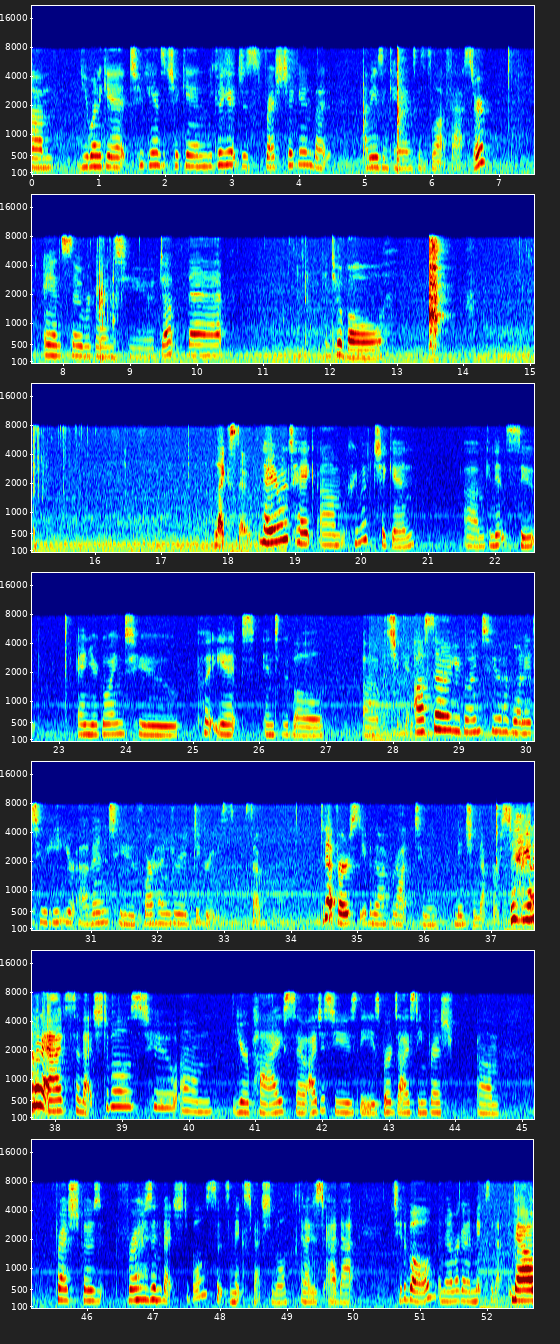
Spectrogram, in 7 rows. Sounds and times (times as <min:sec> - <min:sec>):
Speech: 0:00.0 - 0:06.9, 0:07.7 - 0:10.4, 0:11.9 - 0:12.9, 0:17.8 - 0:20.9, 0:21.6 - 0:27.0, 0:27.6 - 0:33.6, 0:34.4 - 0:44.7, 0:45.6 - 0:50.0, 0:50.6 - 0:52.7.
